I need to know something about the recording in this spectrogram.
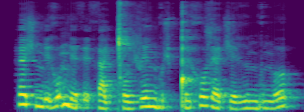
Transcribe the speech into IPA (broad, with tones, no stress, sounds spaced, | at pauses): ɛ˦˨ ʃ ŋ ḛ˨ ɣ o̰˦ ŋ e˨ θ ḛ˧ θ a˨ j ǀ o˨ j v e˦ ŋ ɡ ʊ˧ ʃ ǃ ɨ˨ x o˦ z ɛ˨ t͡ʃ e˨ ɣ ɨ˨ ŋ ɡ u˨ ŋ ɤ˦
